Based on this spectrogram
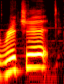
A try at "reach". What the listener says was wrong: you mean reach, not rich. Those are two different words.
